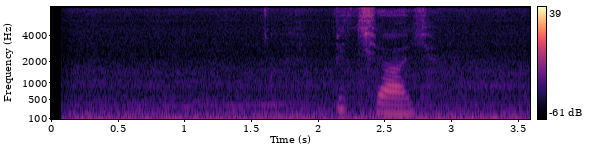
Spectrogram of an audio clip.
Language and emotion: Russian, neutral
